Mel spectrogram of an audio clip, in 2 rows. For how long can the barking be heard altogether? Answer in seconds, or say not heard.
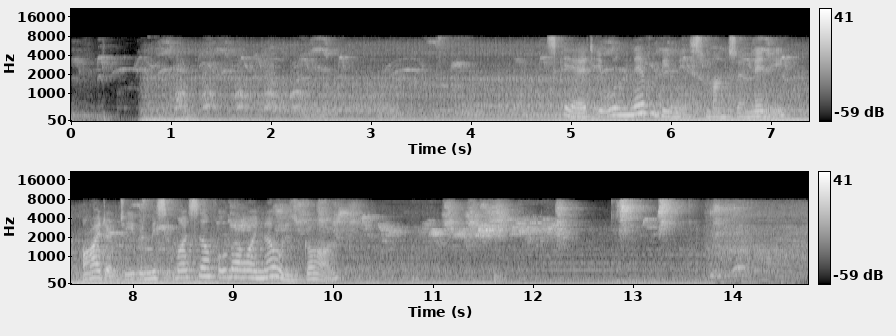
2 s.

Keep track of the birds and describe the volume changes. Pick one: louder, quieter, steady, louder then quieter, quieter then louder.
louder.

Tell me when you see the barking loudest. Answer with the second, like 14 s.
1 s.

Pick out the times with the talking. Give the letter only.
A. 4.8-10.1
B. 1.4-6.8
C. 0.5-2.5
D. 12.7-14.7
A.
